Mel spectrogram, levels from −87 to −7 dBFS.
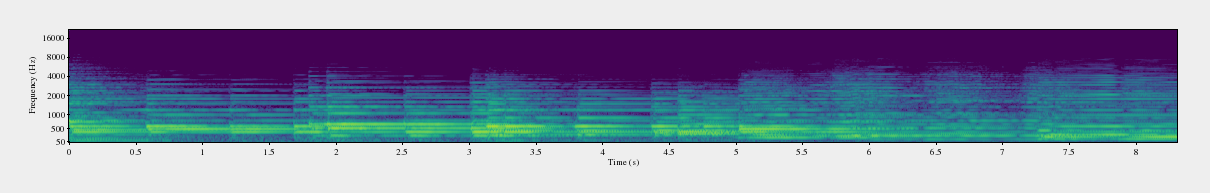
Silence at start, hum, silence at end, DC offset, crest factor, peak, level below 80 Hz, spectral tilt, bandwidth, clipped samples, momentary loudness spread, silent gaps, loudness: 0 s; none; 0 s; under 0.1%; 16 dB; -10 dBFS; -60 dBFS; -8.5 dB/octave; 6 kHz; under 0.1%; 10 LU; none; -27 LUFS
